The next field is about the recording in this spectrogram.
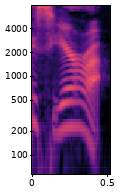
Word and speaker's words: Ciara: By the way, we say Ciara, right? – Yeah, Ciara.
